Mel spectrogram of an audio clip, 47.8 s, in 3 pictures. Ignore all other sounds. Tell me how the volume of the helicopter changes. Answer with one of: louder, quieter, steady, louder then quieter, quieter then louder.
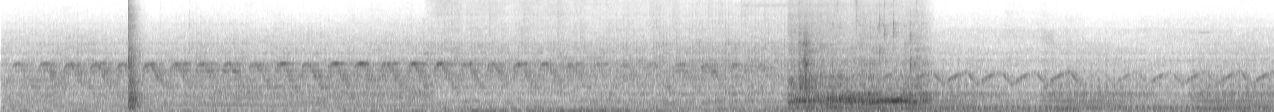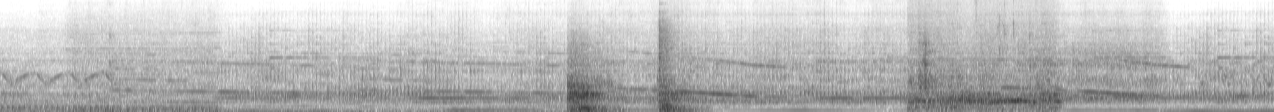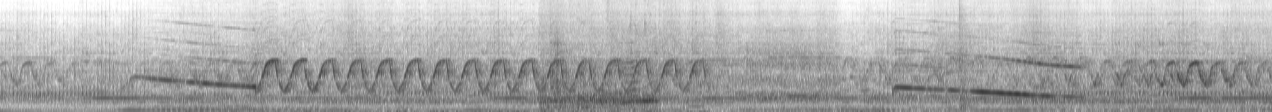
louder.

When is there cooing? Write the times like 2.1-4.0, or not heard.
9.8-11.7, 27.2-29.2, 38.5-40.1.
